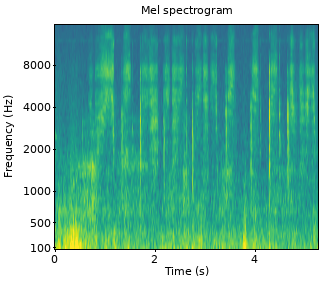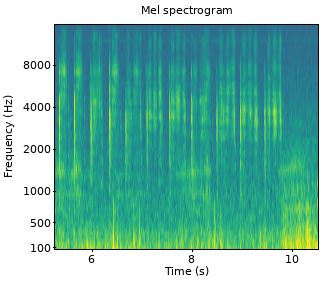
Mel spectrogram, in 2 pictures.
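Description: Near silence: faint room tone with many small, irregular ticks and scratches, like writing or light tapping.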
